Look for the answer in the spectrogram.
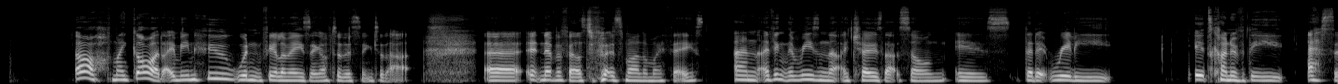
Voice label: Podcast Presenter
